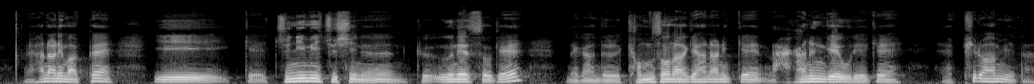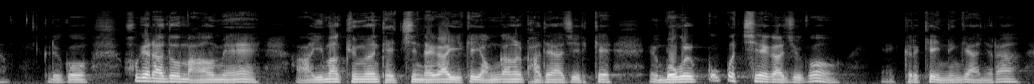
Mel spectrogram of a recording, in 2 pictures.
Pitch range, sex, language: 105-125 Hz, male, Korean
